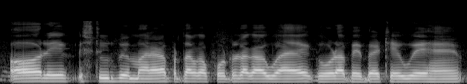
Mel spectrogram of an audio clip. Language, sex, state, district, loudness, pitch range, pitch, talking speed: Hindi, male, Uttar Pradesh, Lucknow, -15 LUFS, 130-140 Hz, 135 Hz, 205 wpm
